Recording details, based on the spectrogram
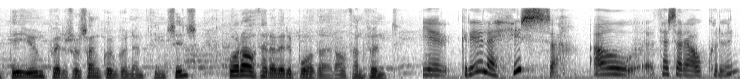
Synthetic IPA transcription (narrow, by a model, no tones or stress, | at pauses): t̪ɪiʏmkʰvɛɾɪsɔsamkœɥŋkʏnɛmt̪ʰiŋksɪnsvɔɾawθɛrːavɛːɾɪpɔːðaɾawθanːfʏnt̪ | jɛɾkɾɛːðlɛɣahɪsːa | awθɛsːaɾaːwkʰœɾðʏn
